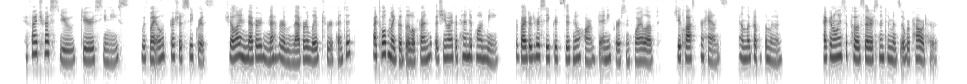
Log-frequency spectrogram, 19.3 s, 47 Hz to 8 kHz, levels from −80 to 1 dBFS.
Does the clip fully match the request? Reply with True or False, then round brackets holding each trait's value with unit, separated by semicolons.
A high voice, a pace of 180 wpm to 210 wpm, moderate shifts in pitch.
True (225 Hz; 195 wpm; 3.1 semitones)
